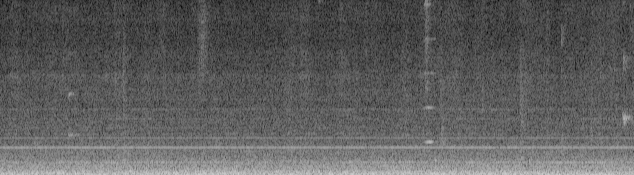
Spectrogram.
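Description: Steady low rumble and hum inside a diesel railcar, with a faint steady high whine and a few small clicks, with no rhythmic rail joints.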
